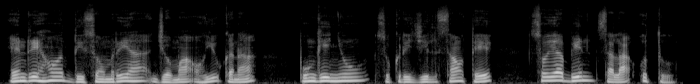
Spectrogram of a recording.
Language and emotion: Santali, neutral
